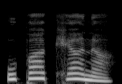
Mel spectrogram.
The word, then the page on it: ಉಪಾಖ್ಯಾನ: upākhyāna; kannada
